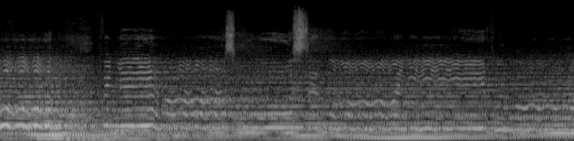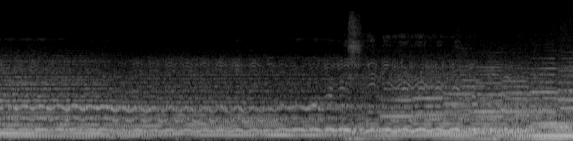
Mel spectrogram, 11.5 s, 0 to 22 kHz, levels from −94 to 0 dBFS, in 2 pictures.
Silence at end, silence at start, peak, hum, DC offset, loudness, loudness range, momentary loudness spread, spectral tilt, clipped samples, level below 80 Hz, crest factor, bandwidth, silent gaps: 0 s; 0 s; -20 dBFS; none; under 0.1%; -38 LUFS; 4 LU; 8 LU; -6.5 dB/octave; under 0.1%; -56 dBFS; 18 dB; 16 kHz; none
